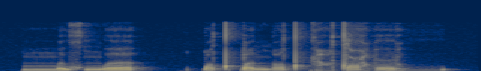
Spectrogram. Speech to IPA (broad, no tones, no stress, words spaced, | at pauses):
mːɜxʷŋʷɐ | k͡pɐtˤk͡pɐŋutˤ ke̤tˤʕṳ ʕṳ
